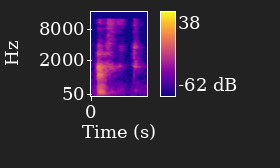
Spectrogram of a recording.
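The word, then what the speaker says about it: acht: জিন গেল এবার হচ্ছে আখ খ এর মত হবে এটা কিন্তু ক না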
